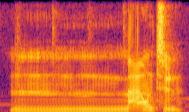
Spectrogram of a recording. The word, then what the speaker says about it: mountain: n'allez pas pouvoir passer votre message trè mot Mountain Mountain qui est très différent du de la manière dont il s'écrit Mountain si vous dites Moon mounountain ça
